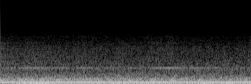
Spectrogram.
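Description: A refrigerator's steady low electrical hum drones continuously in the background, with a faint higher whine on top and no other sounds or voices.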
